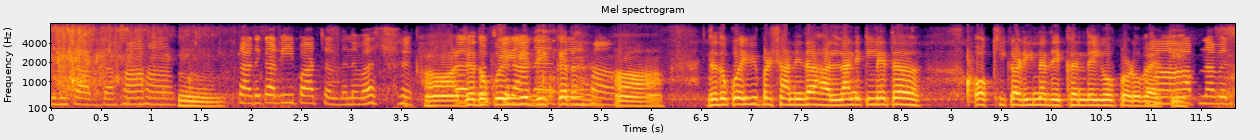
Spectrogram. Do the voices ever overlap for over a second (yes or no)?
yes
